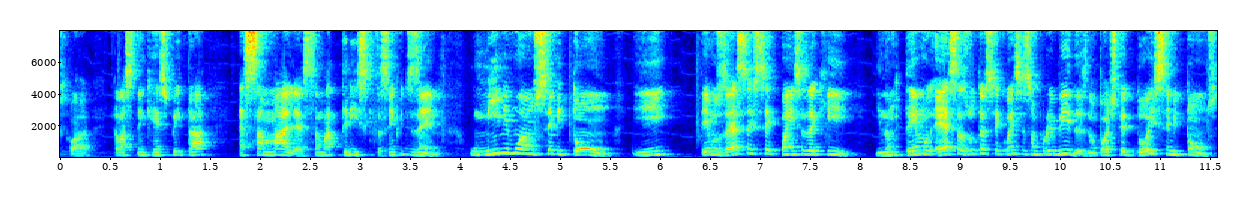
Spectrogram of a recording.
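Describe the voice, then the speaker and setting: With a mid-range, darkish voice, a music teacher speaking with a Brazilian Portuguese accent methodically lays out music theory and talks patiently right to the viewer. The sound is roomy, and there's a faint instrumental drone.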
